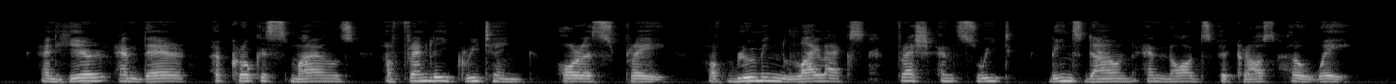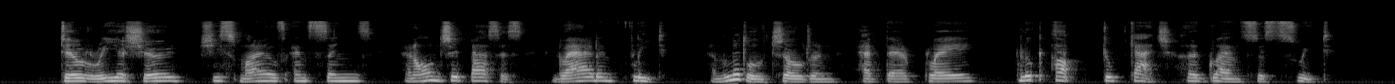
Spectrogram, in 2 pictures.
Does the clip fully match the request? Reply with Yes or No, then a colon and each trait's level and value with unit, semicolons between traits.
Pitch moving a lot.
No: average, 2.8 semitones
